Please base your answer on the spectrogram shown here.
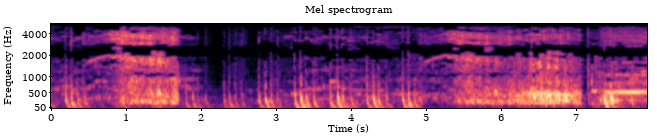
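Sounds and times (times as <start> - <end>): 
horse neighing and whinnying: 0.3 - 1.8, 4.2 - 7.9.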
